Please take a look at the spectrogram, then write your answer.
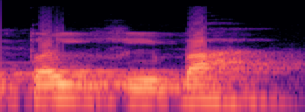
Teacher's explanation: جب گول تا پر وقف کریں، رکیں، تو یہ گول تا کو ہا ساکن سے تبدیل کرتے ہیں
